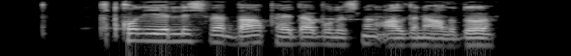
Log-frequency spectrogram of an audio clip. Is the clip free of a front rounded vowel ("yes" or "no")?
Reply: yes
